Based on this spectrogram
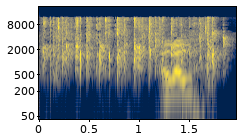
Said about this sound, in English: And thank you to our awesome audience. Yes, thank you guys. Give yourself a round of applause for our audience.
